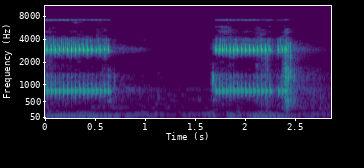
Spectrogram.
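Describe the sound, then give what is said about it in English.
A telephone rings in two loud electronic bursts, each a steady two-tone trill about half a second long, separated by a pause of silence with a low hum underneath. “Calling up a very nice young lady named Gloria Hunt, whom I just happen to be with at 9 o'clock in town.”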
